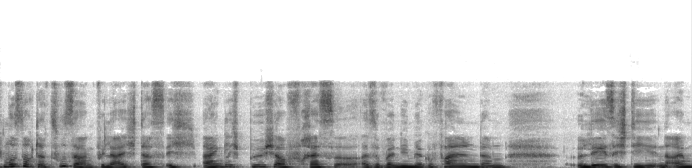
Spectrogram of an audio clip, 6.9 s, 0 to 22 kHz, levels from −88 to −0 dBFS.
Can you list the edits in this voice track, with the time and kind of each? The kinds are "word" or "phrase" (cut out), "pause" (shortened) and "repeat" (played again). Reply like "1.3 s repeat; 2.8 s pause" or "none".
none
